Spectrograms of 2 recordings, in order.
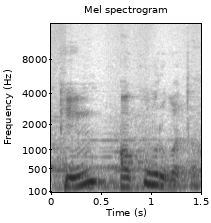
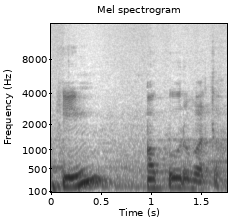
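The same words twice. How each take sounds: The two takes are said the same way.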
